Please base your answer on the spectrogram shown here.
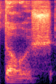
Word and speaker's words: DOGE: job um with the I always pronounce it dogy but it's Doge uh the Department of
